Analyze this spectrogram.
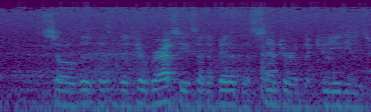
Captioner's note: voiceover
